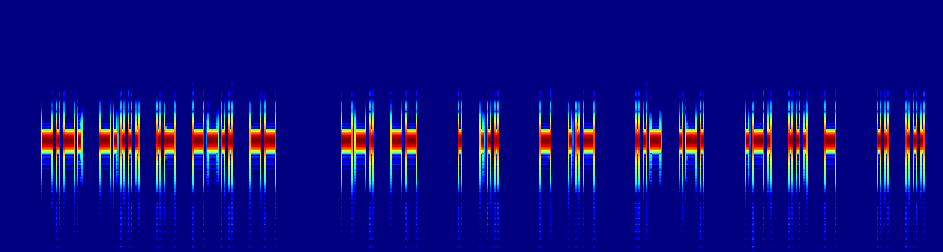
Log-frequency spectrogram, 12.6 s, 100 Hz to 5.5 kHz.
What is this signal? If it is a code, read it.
Morse code, heard as a keyed tone, about 25 wpm, spaced as for 20 wpm, 590 Hz. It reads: C6AZM GM ES TU UR RST IS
